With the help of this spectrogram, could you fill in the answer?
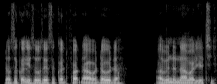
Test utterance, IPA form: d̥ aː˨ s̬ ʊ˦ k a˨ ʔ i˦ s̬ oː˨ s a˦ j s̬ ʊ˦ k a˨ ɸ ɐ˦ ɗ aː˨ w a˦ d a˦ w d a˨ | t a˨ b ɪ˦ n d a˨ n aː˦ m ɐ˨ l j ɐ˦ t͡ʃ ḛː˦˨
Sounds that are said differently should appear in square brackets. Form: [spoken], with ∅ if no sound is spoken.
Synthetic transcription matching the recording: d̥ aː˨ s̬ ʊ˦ k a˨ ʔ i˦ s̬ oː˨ s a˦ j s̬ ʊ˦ k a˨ ɸ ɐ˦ ɗ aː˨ w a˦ d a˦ w d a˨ | [ʔ] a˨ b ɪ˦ n d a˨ n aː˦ m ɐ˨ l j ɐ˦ t͡ʃ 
